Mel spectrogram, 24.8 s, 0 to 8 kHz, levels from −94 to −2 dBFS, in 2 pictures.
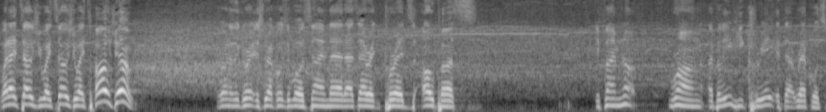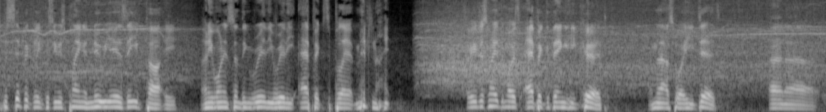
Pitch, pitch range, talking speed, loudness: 145 Hz, 130-170 Hz, 170 wpm, -26 LUFS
